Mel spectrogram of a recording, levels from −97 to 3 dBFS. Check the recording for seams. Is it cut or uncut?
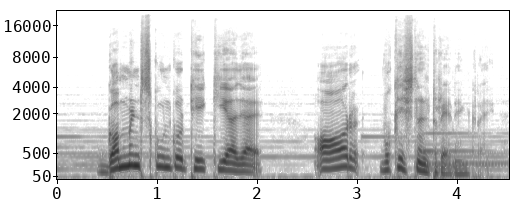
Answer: cut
